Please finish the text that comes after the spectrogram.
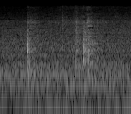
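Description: A spatula flips achari cabbage curry in a pan, giving two quick, quiet scrapes and clinks about half a second apart against a soft frying hiss.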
